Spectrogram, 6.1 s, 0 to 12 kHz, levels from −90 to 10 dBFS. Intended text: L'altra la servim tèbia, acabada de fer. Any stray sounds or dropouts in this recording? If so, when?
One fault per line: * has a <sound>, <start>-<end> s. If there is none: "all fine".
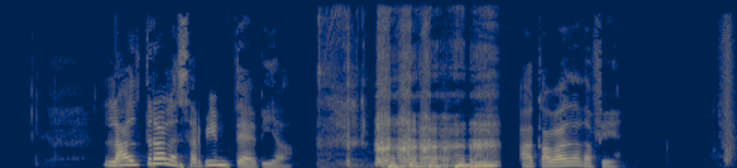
* has a laugh, 2.6-4.2 s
